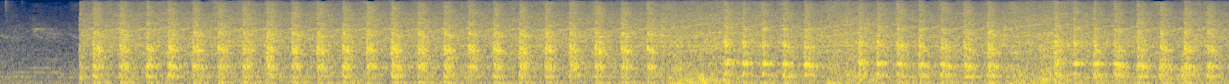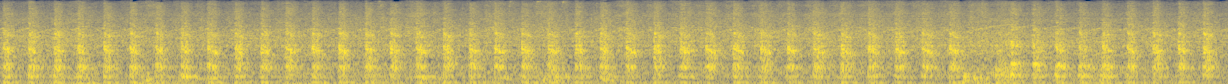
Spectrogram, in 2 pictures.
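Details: Four-cylinder petrol engine with distributor, spark not reaching all cylinders; starter churns evenly about four turns a second for over ten seconds, never catches; owner suspects ignition module or coil; crank no start.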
